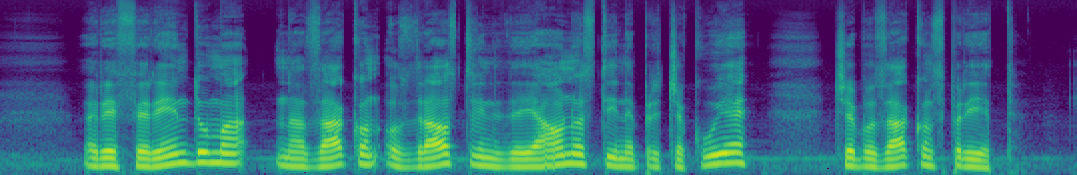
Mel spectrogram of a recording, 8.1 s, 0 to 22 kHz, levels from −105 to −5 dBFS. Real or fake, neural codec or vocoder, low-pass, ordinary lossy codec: fake; vocoder, 44.1 kHz, 128 mel bands every 256 samples, BigVGAN v2; none; none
